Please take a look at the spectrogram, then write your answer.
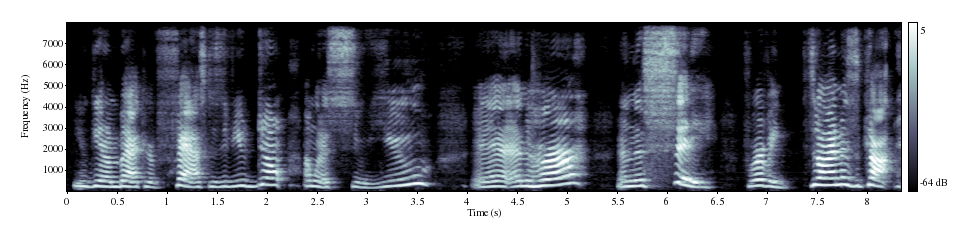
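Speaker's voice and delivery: bang each threat home; loud furious threats of a lawsuit; angry threat. Acted. Threatens to sue the city.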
